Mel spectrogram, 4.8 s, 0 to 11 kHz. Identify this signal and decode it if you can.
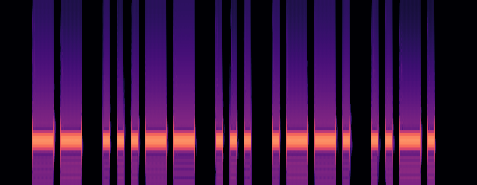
Morse code, heard as a keyed tone, about 17 wpm, 700 Hz. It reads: M3SPF
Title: DXCC-100 Call Signs - 5 Characters - Repeated 3x - 17wpm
